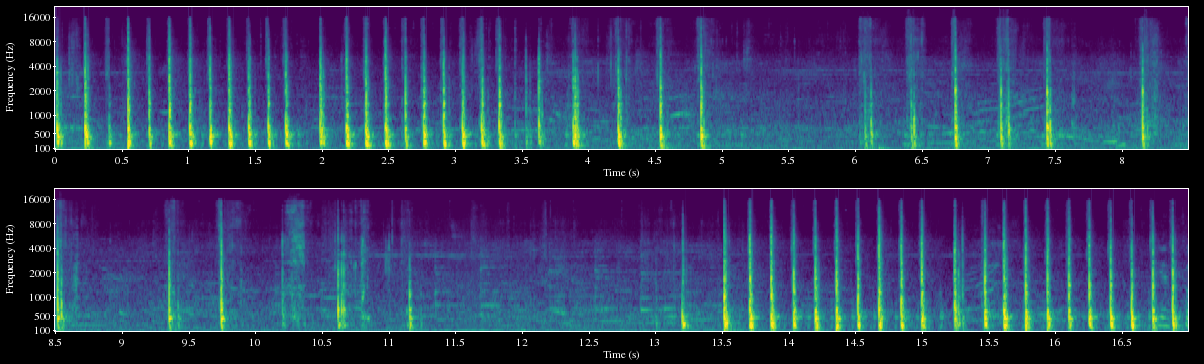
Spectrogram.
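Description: Fast, steady knife chopping on a board while preparing jhal muri at a street stall, a dense run of sharp close taps that pauses briefly midway and then resumes at a quick rhythm.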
